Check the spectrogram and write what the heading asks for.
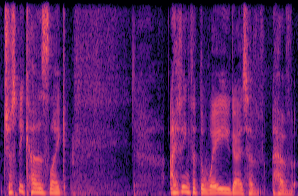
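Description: A man's voice: on the high side, measured pace, slightly rough. Emphatic man hosting a podcast. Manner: emphatic, lays out his view at length. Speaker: podcast host, musician. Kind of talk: casual podcast chat.

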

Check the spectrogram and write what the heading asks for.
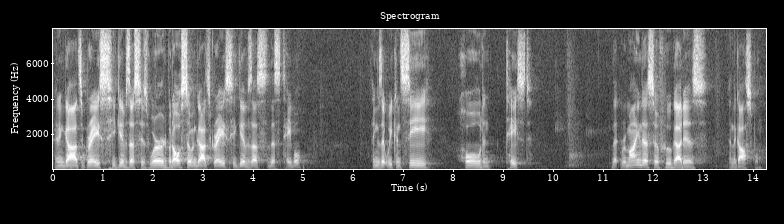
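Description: A pastor leading an Easter communion liturgy, speaking in a measured, earnest way, with a long cathedral-like echo around his voice. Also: on the low side, steady tone, smooth. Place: church sanctuary. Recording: long reverb in a large church hall.

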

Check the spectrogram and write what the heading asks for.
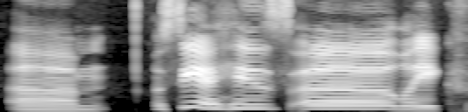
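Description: A woman's voice: high voice, slow, pushed and bright, clean tone, no echo. A woman co-hosting a casual film podcast, chatting with many fillers. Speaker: podcast co-host.

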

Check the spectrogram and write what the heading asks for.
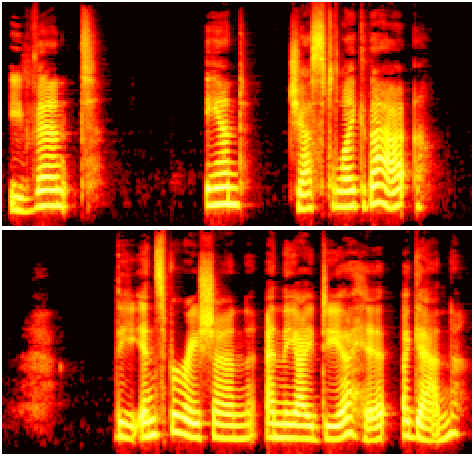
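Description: A woman's voice: medium pitch, no echo, studio quality. A middle-aged woman hosting a solo podcast, speaking to listeners in an open, friendly manner. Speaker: podcast host and life coach.

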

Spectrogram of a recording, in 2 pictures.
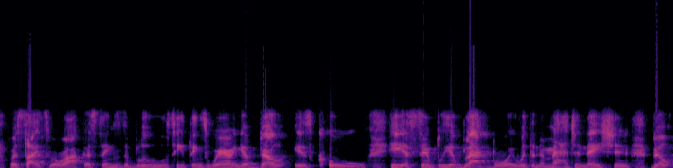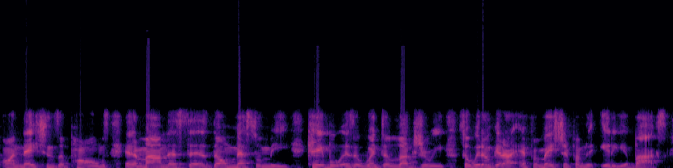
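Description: A woman poet giving a rhythmic, deliberate spoken-word performance as a podcast guest. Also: mid-range voice. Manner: rhythmic, deliberate, incantatory delivery. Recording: dull lo-fi sound.

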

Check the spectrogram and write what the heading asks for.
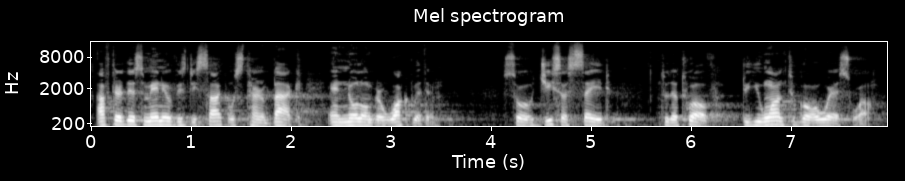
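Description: A man's voice: medium pitch, moderate pace, long reverb tail. A man in his twenties from Ethiopia with an Ethiopian accent, preaching an earnest, eager sermon to a church congregation. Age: 20s. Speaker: guest preacher. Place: church sanctuary.

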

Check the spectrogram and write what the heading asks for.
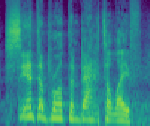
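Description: A man's voice: on the high side, animated, measured pace, creaky, breathy edge. A man co-hosting a podcast, chatting casually, joking and laughing often. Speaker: podcast co-host. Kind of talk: casual chat.

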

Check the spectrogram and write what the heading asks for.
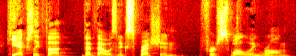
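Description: A man's voice: medium pitch, normal speed, fairly bright tone. A man hosting a casual podcast chat, telling rambling stories and poking fun at himself. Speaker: podcast host.

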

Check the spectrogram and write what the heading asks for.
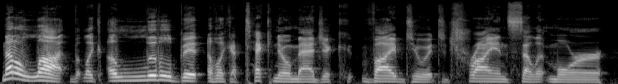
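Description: Male podcast co-host, animated and rambling, with a sharp, clean tone. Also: mid-range voice, normal speed. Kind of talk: casual movie discussion.

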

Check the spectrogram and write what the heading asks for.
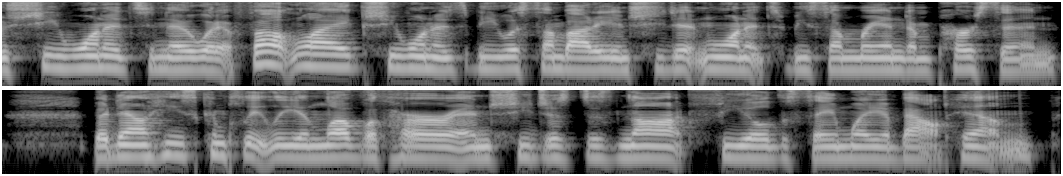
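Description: Low-voiced woman casually recapping. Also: clean tone. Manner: relaxed, retells scenes with frequent fillers. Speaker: TV episode recapper.

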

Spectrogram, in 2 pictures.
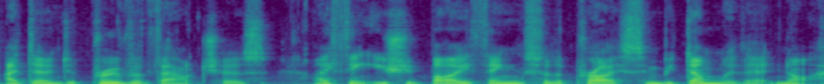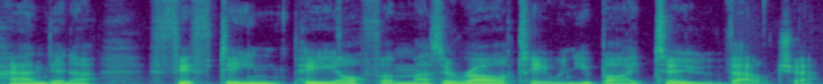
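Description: Low-voiced British man, mock-pompous and exasperated. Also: steady tone, normal speed, few pauses, dry recording. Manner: mock-pompous, grandiose phrasing; exasperated, sarcastic. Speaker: humorous monologue host. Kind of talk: comedic rant monologue.

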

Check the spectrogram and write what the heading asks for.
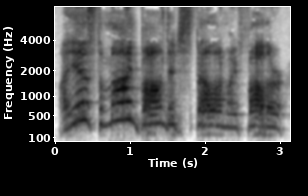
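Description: A woman voicing a melodramatic teenage girl in a comic dramatic reading, often shouting. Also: high-pitched, measured pace, creaky, full character voice. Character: overwrought teen girl gamer, melodramatic.

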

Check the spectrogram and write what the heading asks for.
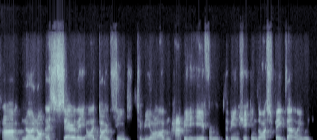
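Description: Blokey man with a lowish voice. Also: fairly even intonation, moderate pace. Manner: blokey, joking, slangy. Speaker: podcast co-host, rugby player turned coach. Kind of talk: casual podcast chat.

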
